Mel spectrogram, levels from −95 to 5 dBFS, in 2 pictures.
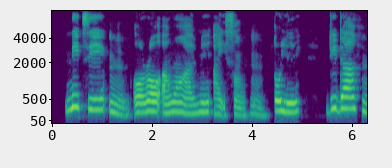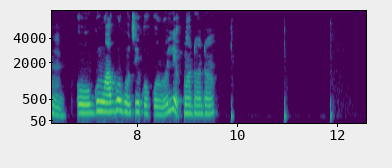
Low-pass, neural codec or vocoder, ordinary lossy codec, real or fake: none; none; none; real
